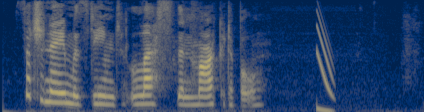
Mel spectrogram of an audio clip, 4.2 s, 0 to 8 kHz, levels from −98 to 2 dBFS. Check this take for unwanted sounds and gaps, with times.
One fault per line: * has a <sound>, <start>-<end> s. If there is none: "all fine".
* has a chirp, 3.2-3.4 s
